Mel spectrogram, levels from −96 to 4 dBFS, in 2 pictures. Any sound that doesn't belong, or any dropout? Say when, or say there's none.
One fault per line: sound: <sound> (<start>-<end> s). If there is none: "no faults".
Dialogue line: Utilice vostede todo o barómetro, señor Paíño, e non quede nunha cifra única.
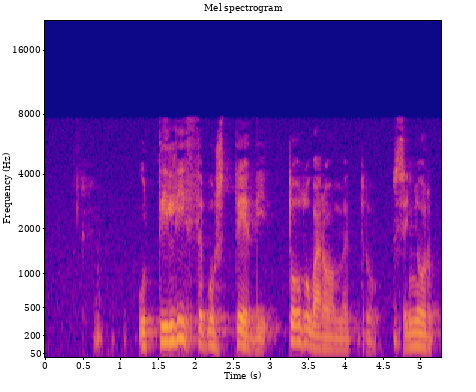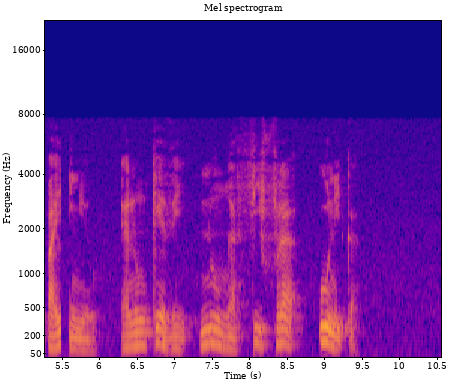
sound: dropout (5.5-5.6 s)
